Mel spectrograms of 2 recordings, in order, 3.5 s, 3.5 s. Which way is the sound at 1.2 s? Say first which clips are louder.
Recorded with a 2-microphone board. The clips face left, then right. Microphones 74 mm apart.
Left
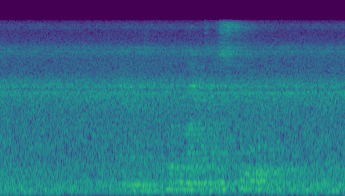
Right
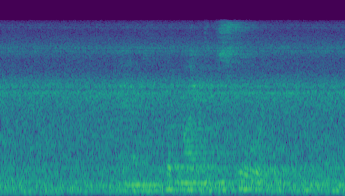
Right 4 dB; 85° right.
